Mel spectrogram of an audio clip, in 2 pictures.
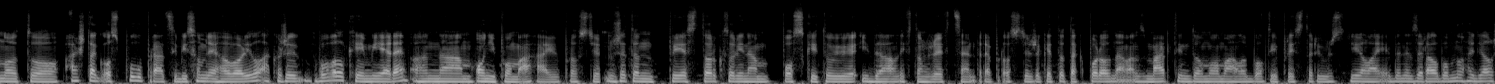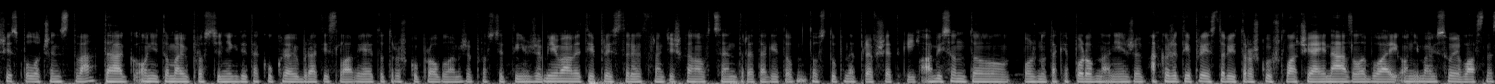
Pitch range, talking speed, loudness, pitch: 125-135 Hz, 205 wpm, -28 LUFS, 130 Hz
